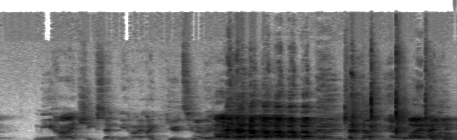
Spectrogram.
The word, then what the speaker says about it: Csikszentmihalyi: Can you pronounce that name again? Mihai Csikszentmihalyi.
